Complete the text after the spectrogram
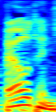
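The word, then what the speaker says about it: Beltane: 其实它在英文当中呢是念作 Belton 节，在古凯尔特语当中呢 Belton 被称为五月，而火呢又是节日当中不可或缺的元素，因此呢这个 Belton 节也被翻译成为火把节或者是五月节。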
